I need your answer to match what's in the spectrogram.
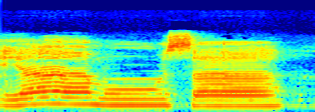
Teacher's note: Mu-nya panjang 2 harokat juga, Pak.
